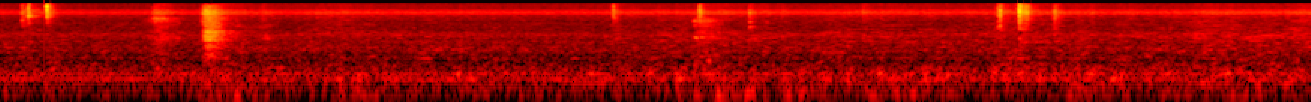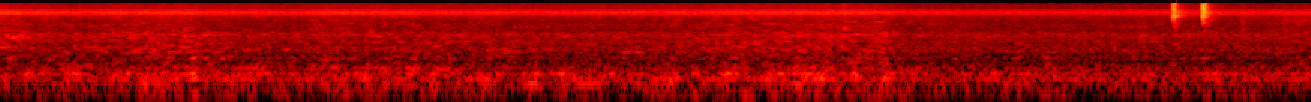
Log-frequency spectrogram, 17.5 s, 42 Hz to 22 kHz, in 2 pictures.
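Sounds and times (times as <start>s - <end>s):
keyboard clicks: 0.0s - 0.4s, 6.6s - 7.2s, 16.5s - 16.9s
low steady hum: 0.0s - 17.4s.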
